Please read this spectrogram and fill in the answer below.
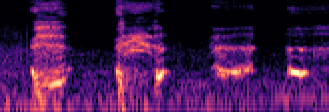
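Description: An old man's voice coughing four short times, about half a second apart.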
